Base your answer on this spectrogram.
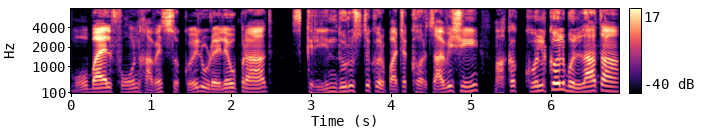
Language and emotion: Goan Konkani, fearful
